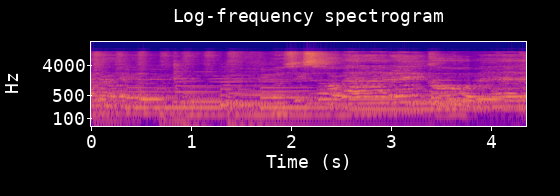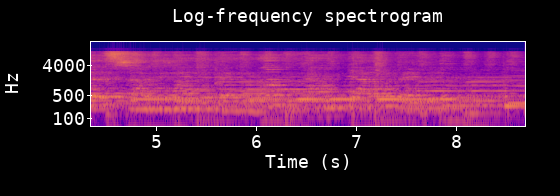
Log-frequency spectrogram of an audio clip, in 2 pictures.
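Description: Piano-led pop ballad on piano and keyboards, with a man's voice singing in places.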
